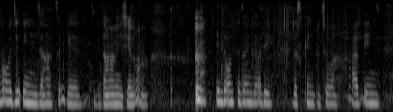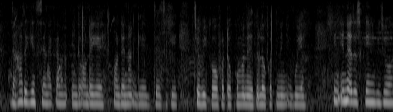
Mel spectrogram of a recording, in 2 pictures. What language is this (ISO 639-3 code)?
sat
